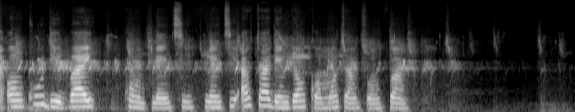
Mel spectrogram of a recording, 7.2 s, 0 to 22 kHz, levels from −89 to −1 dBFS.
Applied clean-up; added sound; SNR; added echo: neural mask model RNNoise.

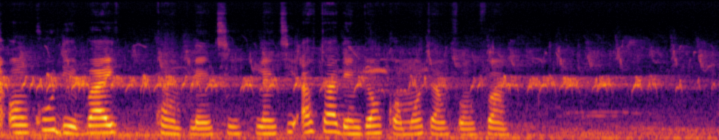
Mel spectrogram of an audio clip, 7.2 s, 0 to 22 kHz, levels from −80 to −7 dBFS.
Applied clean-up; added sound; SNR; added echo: none; Fixed-wing aircraft, airplane; 7 dB; none.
